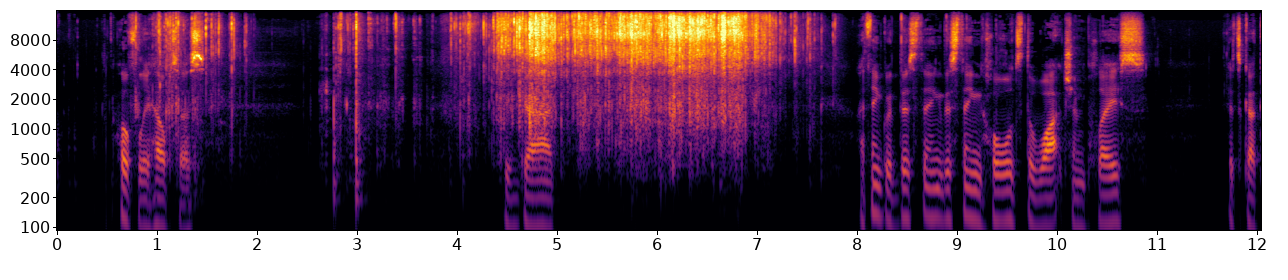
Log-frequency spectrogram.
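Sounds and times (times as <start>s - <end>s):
plastic packaging crinkling: 0.5s - 7.8s.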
